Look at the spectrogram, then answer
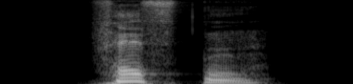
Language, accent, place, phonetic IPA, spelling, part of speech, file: German, Germany, Berlin, [fɛstn̩], festen, verb / adjective, De-festen.ogg
- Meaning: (verb) to celebrate, to party; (adjective) inflection of fest: 1. strong genitive masculine/neuter singular 2. weak/mixed genitive/dative all-gender singular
